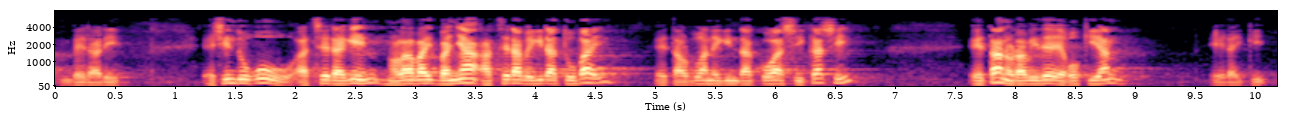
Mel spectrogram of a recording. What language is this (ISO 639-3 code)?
eus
